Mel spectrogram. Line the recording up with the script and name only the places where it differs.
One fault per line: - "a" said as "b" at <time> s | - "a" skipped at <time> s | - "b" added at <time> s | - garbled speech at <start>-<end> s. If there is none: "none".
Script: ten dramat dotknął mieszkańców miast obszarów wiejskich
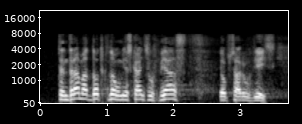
none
